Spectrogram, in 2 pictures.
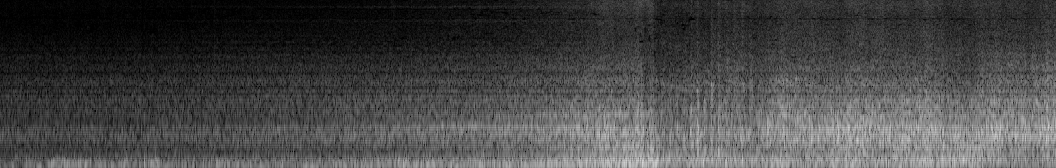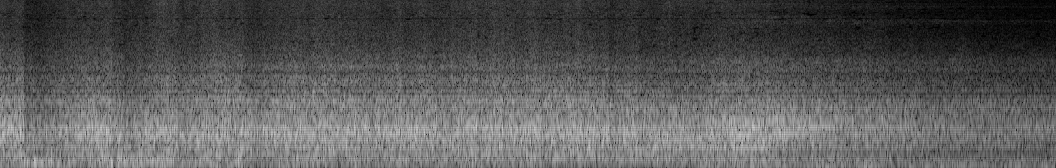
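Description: Two trains passing through a station at once: an electric-locomotive-hauled passenger train and a freight train of open wagons. The rumble and wheel clatter build over the first few seconds, come in loud about six seconds in and stay loud for about twelve seconds, then fade.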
